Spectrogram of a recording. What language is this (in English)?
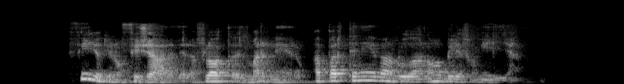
Italian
